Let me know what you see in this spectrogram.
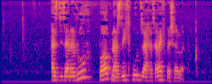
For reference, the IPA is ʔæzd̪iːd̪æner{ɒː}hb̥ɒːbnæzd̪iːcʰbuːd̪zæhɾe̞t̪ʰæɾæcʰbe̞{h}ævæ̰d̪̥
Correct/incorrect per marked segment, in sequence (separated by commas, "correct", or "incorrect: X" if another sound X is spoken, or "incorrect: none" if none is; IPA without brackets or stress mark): incorrect: uː, incorrect: ʃ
